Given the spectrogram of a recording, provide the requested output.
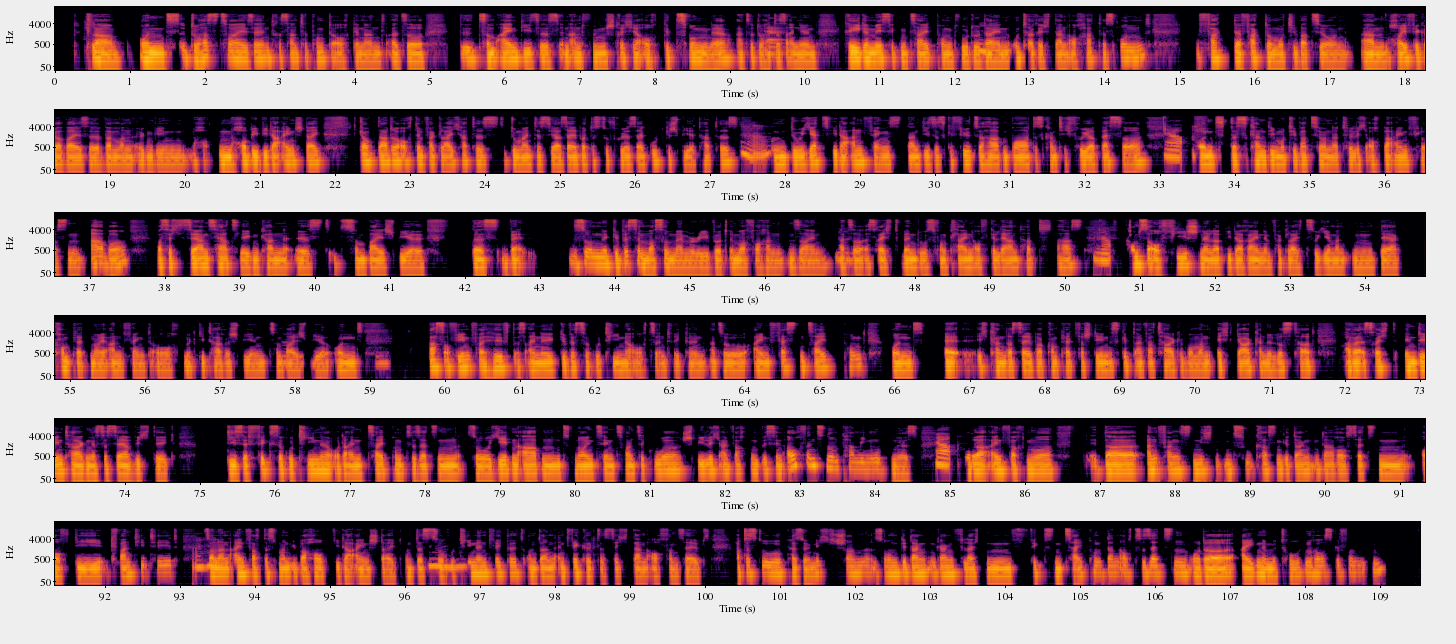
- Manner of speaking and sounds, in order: chuckle; stressed: "Aber"; in English: "Muscle-Memory"
- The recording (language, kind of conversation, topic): German, advice, Wie finde ich Motivation, um Hobbys regelmäßig in meinen Alltag einzubauen?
